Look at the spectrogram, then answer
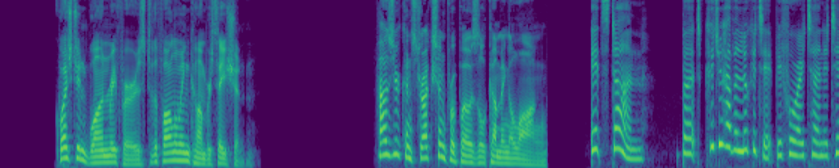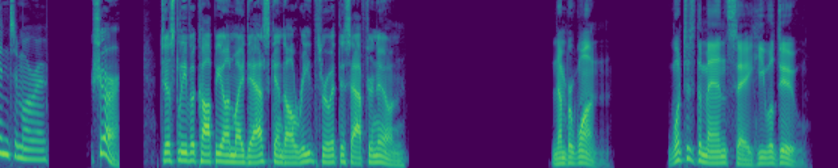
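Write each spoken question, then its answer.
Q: What does the man say he will do?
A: Read through the proposal this afternoon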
